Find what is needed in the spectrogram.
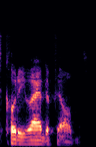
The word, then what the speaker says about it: Cody Landefeld: I'm going to call him Cody L., but I do know it's Cody Landefeld. – There you go. That was perfect pronunciation.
